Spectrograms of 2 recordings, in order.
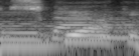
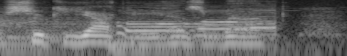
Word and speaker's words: Sukiyaki: That is the song by Sakamoto that became a huge hit as Sukiyaki or Sukiyaki as Americans mispronounce it.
